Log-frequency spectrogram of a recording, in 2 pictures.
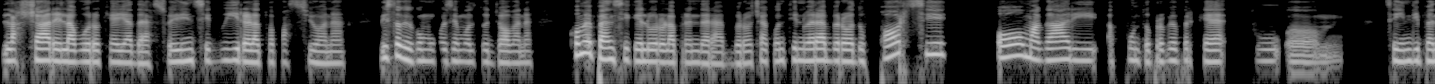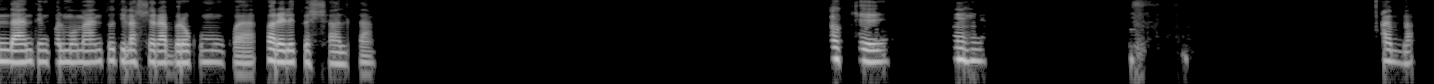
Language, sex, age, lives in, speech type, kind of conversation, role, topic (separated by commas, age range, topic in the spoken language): Italian, female, 30-34, Italy, conversation, podcast, host, Come scegli tra seguire una passione e puntare su un lavoro stabile?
